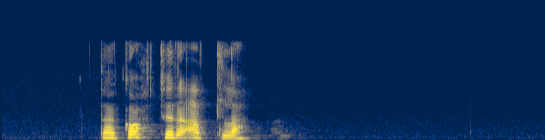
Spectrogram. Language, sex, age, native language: Icelandic, female, 70-79, Icelandic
